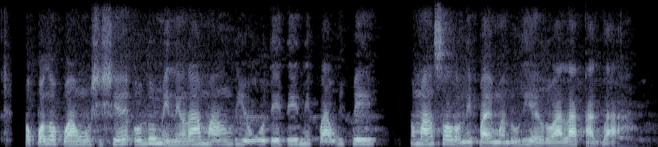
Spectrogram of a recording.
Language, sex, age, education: Yoruba, female, 46-60, tertiary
